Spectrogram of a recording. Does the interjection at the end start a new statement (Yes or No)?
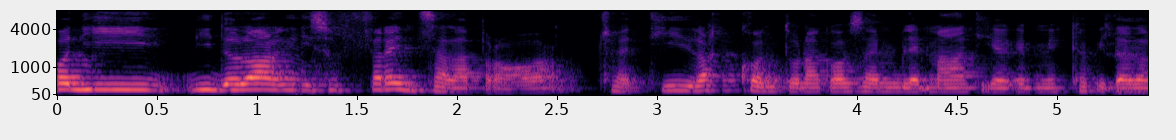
No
